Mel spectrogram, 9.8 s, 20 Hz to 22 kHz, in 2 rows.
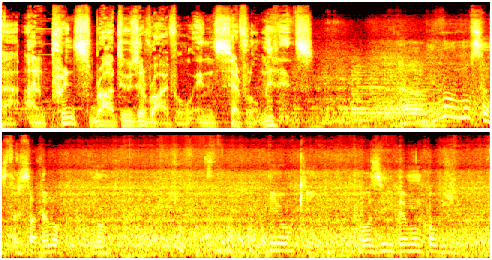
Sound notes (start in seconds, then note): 3.9 speaking foreign language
